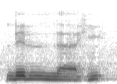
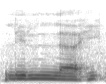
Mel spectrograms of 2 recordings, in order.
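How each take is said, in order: First: Lillahi with the LL held two counts, rising; held double L. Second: Lillahi with the double L held; doubled L. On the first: Teacher repeating Lillahi, holding the shadda two counts. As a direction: stretch the LL in Lillahi for two beats. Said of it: "So hold this for two counts". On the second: Teacher modeling lillahi with a held double L for students. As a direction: press and hold the LL in lillahi. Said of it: "notice the shadda". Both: Shown as a demonstration.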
